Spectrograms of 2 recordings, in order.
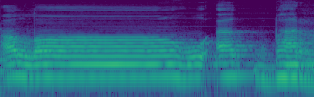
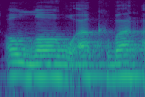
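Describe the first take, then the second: First: Allah is drawn out noticeably long. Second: Allah is said short, without lengthening.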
